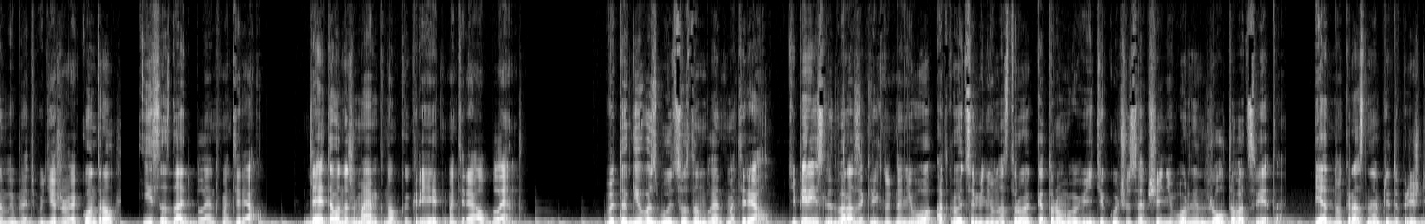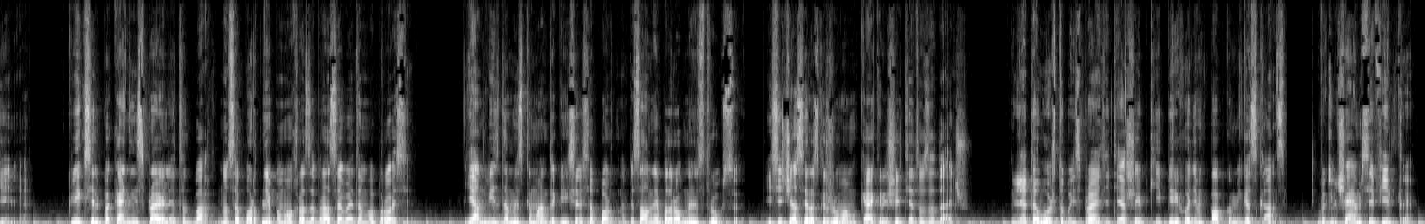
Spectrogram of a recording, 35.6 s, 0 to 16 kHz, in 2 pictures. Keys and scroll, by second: 12.0 ctrl+alt+d.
